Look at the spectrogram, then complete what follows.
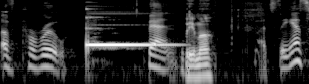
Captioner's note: ding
